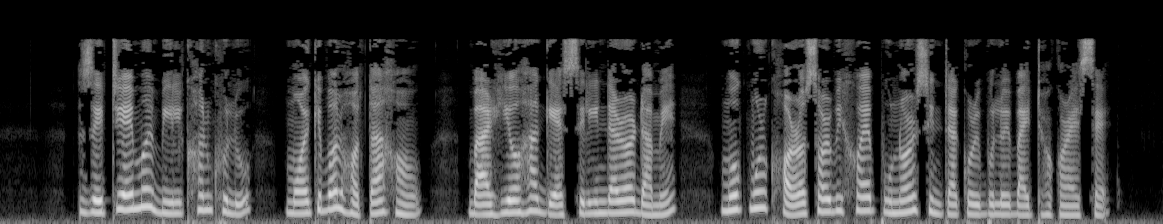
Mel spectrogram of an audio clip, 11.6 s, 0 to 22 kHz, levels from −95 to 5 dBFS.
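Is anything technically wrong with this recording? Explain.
Yes. Throughout the speech there is a hard ceiling at 10.6 kHz with nothing above it, and the sound has a plainly audible watery, swirling texture. This is likely MP3 compression at a low rate, around 40 kbps judging by the damage. Short of bits, the encoder drops all treble above a fixed frequency and discards weaker frequency components, which then flicker in and out from frame to frame. That flicker produces the swirl and makes the s sounds chirpy and metallic, and the attacks are smeared.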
